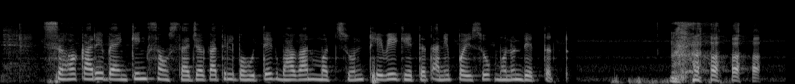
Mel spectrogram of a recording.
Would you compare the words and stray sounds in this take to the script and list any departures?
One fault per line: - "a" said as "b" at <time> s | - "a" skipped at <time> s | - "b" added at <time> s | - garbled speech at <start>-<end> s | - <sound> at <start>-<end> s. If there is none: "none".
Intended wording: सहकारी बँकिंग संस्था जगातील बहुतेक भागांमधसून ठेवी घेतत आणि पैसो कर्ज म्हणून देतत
- "कर्ज" skipped at 4.9 s
- laugh at 6.1-7.7 s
